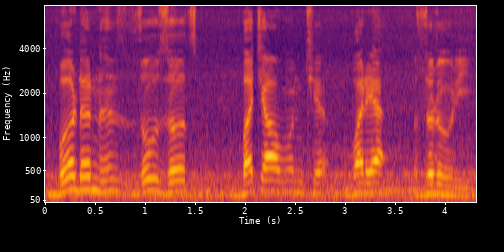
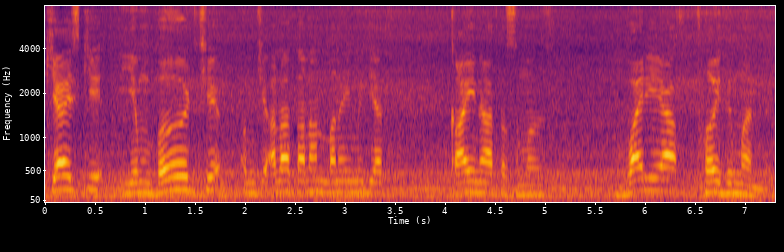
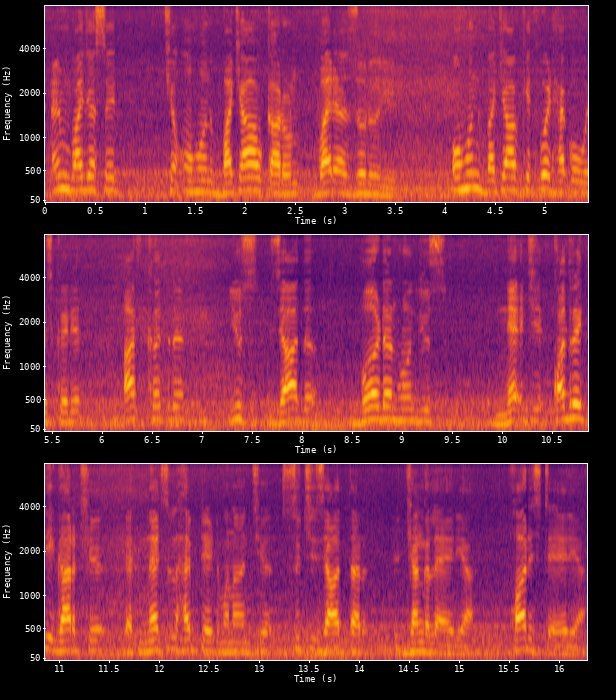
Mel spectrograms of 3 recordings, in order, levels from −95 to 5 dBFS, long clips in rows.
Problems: constant background noise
